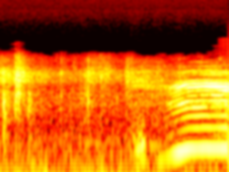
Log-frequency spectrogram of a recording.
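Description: Mountain bike rolling over loose forest floor with scattered rattles and knocks, then near the end a man lets out one long drawn-out cry, rising and then falling in pitch, a reaction to a rider crashing just ahead.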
